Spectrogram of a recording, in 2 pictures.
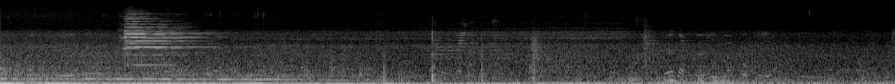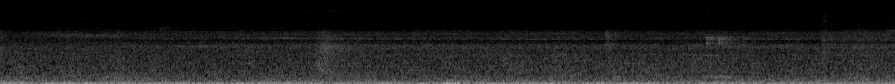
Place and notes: Ln., Sec., Heping E. Rd., Da’an Dist. - in the street
Taipei City, Taiwan, 12 November 2012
